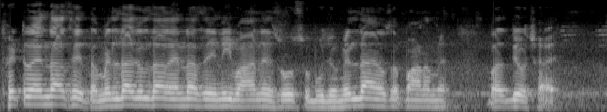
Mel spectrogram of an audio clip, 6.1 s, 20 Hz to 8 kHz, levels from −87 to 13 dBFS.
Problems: constant background noise, echo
